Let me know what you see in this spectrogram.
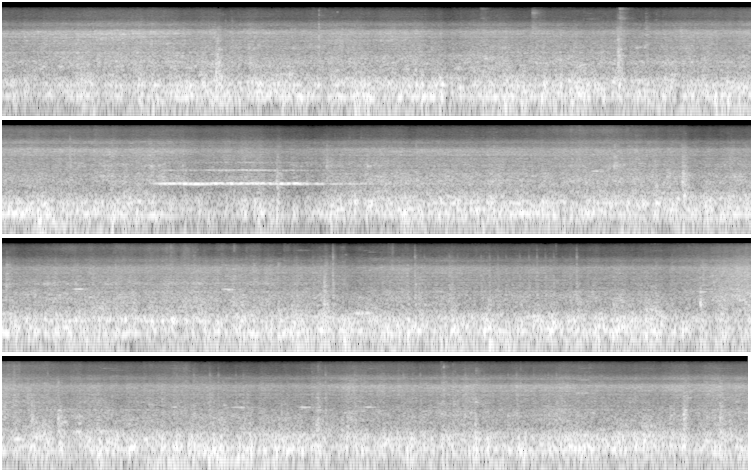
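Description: Train running along the rails with a steady rumble and wheel clatter. About nine seconds in, the train sounds one short, single-pitched toot on its whistle.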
